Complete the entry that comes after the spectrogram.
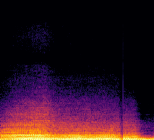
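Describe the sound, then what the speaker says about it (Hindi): A car engine revs hard with a loud, sustained roar as the car pulls away, the sound staying close and heavy before a brief dip near the end. "हमें सुनना होगा कि ये गाड़ी कैसी आवाज करती है"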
